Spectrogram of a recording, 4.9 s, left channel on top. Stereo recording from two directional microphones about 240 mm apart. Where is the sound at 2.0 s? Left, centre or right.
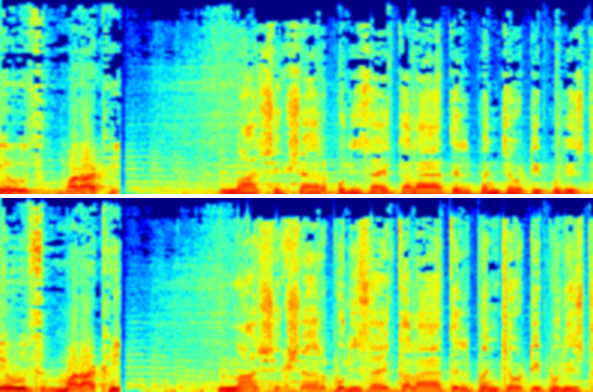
Right.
